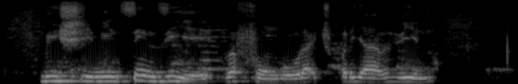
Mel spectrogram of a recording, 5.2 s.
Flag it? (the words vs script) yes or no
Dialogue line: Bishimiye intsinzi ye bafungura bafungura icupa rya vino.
yes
